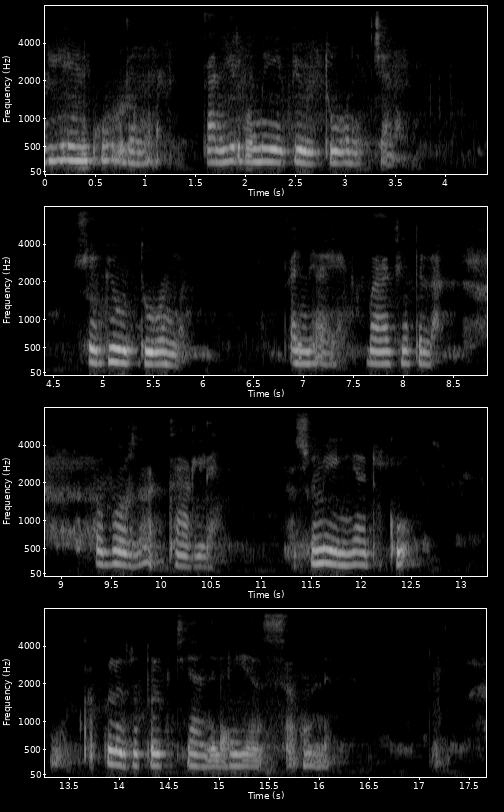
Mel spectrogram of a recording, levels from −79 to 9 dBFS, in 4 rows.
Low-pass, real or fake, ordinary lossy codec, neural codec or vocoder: 7.2 kHz; fake; Opus, 64 kbps; codec, 16 kHz, 4 kbps, X-Codec, HuBERT features, trained on LibriSpeech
